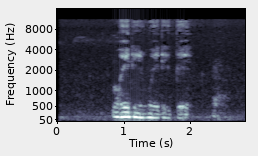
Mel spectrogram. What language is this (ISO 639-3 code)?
hux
